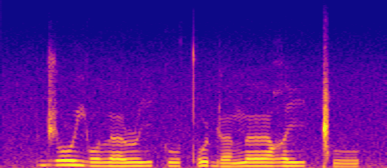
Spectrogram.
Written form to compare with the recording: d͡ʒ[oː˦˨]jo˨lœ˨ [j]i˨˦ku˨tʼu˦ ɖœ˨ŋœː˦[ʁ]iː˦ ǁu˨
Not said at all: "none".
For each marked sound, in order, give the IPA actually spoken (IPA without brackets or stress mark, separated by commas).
oː˦, ɹ, ʁ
